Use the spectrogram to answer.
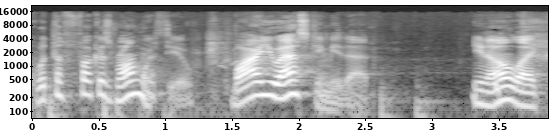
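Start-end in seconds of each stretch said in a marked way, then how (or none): none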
